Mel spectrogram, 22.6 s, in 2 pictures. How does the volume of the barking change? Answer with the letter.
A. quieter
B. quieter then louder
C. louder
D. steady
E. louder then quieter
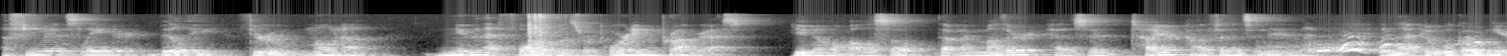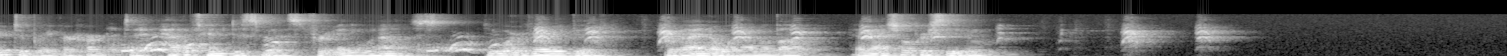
A.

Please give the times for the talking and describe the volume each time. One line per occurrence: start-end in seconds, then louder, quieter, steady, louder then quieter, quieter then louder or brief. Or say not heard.
0.0-18.7 steady.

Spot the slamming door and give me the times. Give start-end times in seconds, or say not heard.
4.0-4.5.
